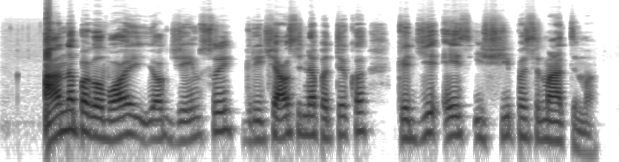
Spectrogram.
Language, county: Lithuanian, Vilnius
